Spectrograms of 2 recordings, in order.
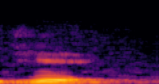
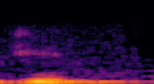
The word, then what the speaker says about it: جیم: ولی وقتی خواستیم تلفظ بکنیم نمیگیم جه، میگیم جیم. نمیگیم به، میگیم با. با اسم است برای همین این خطی دراز رو میرش نقطه است.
